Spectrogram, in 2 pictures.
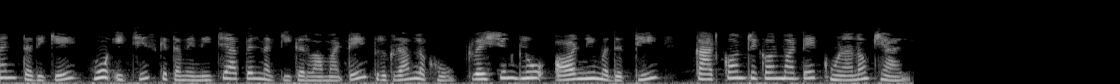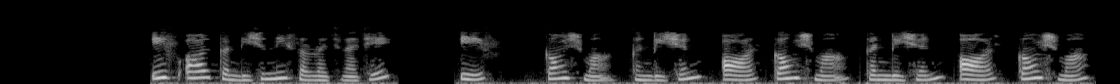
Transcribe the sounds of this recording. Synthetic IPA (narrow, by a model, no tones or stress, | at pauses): en̚t̪əɾikehũʔitːʃʰiʃket̪əmenit͡ʃeapelnəkːikəɾʋamaʈepɾoɡɾamləkʰokʋest͡ʃənɡluɔɾniməd̪əd̪̚t̪ʰːikaɾʈkɔɳɾɪkɔɳmaʈekʰuɽ̃anokʰjal | ɪfɔɾkəɳɖiʃənːisəwɽət͡ʃnat͡ʃʰe | ɪfkə̃w̃ʃmãkəɳɖiʃənɔɾkə̃w̃ʃmãkəɳɖiʃənɔɾkə̃w̃ʃmã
